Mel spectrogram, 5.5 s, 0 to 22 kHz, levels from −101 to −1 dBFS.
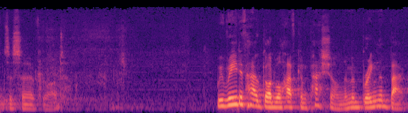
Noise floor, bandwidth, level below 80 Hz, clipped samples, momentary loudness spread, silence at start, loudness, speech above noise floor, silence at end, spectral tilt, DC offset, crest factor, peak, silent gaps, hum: -57 dBFS; 17.5 kHz; -72 dBFS; under 0.1%; 25 LU; 0 s; -29 LUFS; 29 dB; 0 s; -6 dB/octave; under 0.1%; 20 dB; -10 dBFS; none; none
